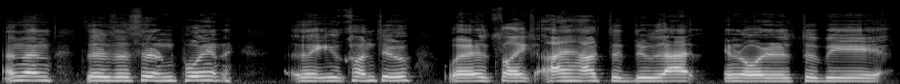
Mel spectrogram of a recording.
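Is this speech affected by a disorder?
Yes: cerebral palsy; power wheelchair user.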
